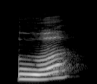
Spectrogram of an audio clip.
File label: "e", Chinese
